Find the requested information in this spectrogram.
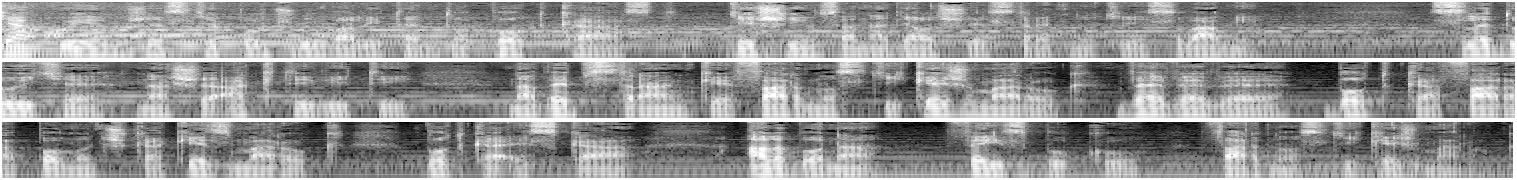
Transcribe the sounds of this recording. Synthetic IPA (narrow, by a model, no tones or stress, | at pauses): ɟakujɛmʒɛscɛpɔt͡ʃuːʋalit̪ɛnt̪ɔpɔt̪kaːst̪cɛʃiːmsanaɟalʃɪɛst̪ɾɛt̪nucɪɛzʋami | slɛd̪ujcʰɛnaʃɛʔakt̪iʋit̪i | naʋɛpst̪ɾaːŋkɛfaɾnɔscikɛʒmaɾɔɡʋɛːʋɛːʋɛːbɔt̪kafaɾapɔm̩t͡ʃkakɛzmaɾɔk | bɔt̪kaʔɛskaː | alɛbɔnafɛjzbuku | faɾnɔscikɛʒma̰ɾɔk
